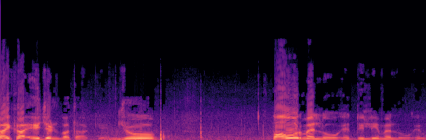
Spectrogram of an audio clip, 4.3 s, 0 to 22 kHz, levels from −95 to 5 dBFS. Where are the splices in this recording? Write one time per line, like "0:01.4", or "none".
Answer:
0:01.0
